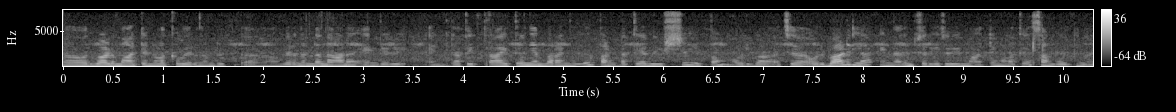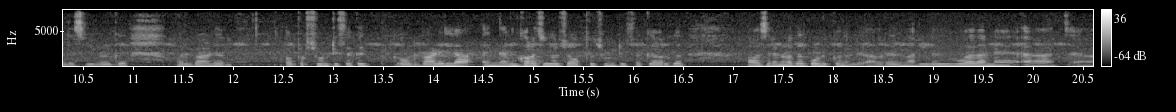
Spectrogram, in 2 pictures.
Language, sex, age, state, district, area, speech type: Malayalam, female, 18-30, Kerala, Kollam, rural, spontaneous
